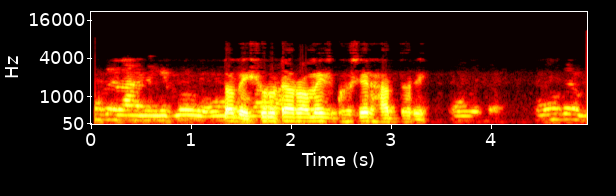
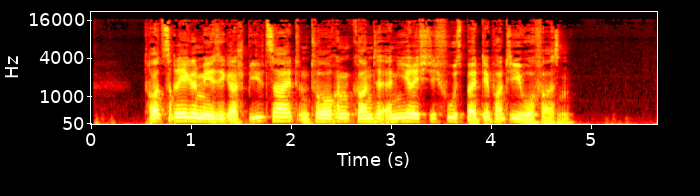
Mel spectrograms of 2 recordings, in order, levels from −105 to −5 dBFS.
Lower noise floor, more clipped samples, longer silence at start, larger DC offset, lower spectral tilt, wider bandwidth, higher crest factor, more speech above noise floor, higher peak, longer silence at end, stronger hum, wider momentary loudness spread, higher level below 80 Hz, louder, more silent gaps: second, -45 dBFS vs -49 dBFS; neither; second, 0.05 s vs 0.55 s; neither; first, -10 dB/octave vs -4.5 dB/octave; second, 4.1 kHz vs 17 kHz; about the same, 16 dB vs 18 dB; about the same, 29 dB vs 32 dB; about the same, -2 dBFS vs -2 dBFS; second, 0 s vs 0.85 s; neither; first, 22 LU vs 8 LU; second, -60 dBFS vs -48 dBFS; about the same, -16 LUFS vs -17 LUFS; neither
